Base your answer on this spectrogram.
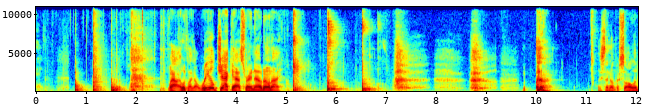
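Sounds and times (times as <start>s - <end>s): hammer knocking on nail: 0.8s - 1.8s, 5.0s - 7.0s
man breathing hard and gasping: 7.1s - 10.3s.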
